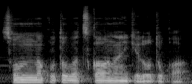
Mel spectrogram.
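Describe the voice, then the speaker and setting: A man co-hosting a casual podcast, reading out listener mail and musing in a relaxed way that trails off softly. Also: sits low, brisk, soft background music. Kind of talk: casual chat.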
